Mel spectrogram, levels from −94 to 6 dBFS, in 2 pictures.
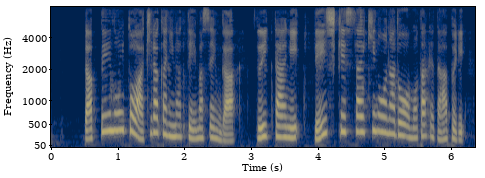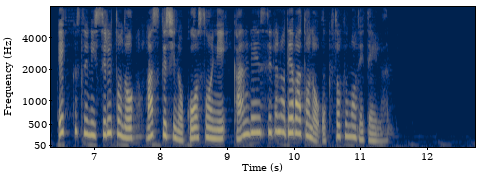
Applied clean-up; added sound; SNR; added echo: neural mask model DeepFilterNet 3.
